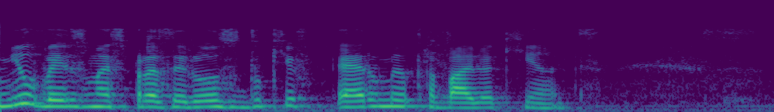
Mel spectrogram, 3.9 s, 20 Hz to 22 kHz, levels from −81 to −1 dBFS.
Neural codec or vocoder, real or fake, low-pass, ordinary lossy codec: codec, 16 kHz, 16 kbps, FunCodec, trained on Chinese and English, 50 frames a second; fake; none; none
